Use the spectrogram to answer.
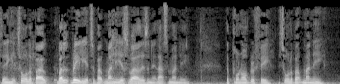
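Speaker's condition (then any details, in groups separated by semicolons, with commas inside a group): No condition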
